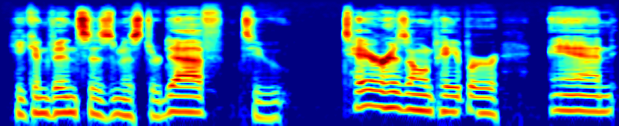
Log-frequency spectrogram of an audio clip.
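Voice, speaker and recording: A man co-hosting a podcast, recapping a film in a measured way and dropping dry, wry remarks. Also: a little high, a bit bright, smooth, no echo. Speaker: podcast co-host. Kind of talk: casual film discussion.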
